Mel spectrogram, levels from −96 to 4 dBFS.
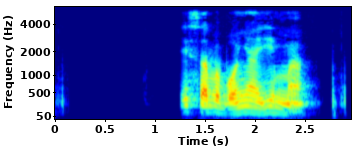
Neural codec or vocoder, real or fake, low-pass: none; real; 5.4 kHz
